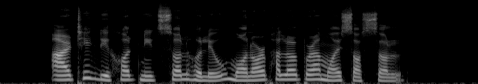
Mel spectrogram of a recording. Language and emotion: Assamese, neutral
